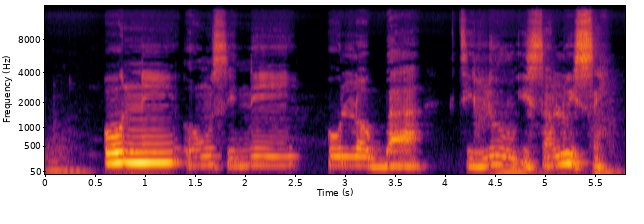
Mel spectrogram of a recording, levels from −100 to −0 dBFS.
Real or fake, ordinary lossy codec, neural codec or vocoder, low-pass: real; none; none; 14.4 kHz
